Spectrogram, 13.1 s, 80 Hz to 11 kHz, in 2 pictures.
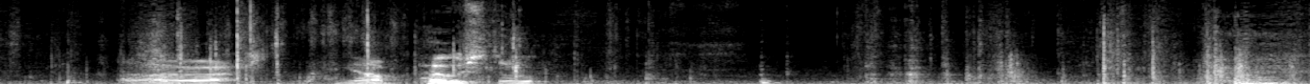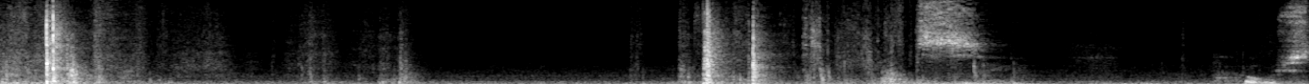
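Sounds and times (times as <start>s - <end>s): paper rustling and crinkling: 0.0s - 8.7s, 9.7s - 11.6s.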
